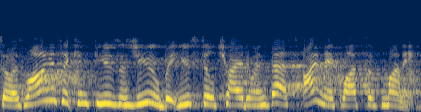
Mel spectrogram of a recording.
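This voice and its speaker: Over noticeable background noise, a woman with a high pitch speaks in an animated tone at a moderate pace. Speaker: investor and financial interviewer. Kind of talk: seminar talk.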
